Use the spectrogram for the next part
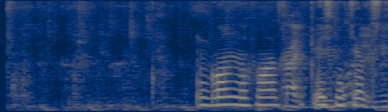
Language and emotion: Russian, neutral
